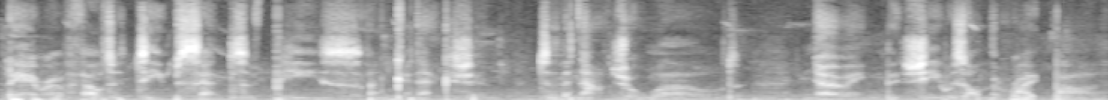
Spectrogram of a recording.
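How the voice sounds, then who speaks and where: Bedtime ASMR storyteller, breathy whisper with creaky edges, calm and soothing delivery. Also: extremely low pitch. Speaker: audiobook narrator.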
